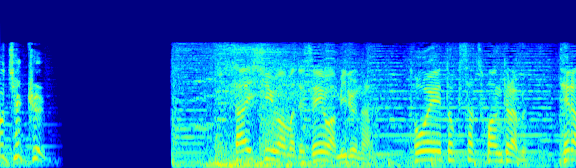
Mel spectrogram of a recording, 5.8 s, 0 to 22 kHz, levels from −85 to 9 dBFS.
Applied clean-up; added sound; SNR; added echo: none; none; none; none.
